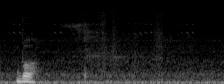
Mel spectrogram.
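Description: A man's voice says one short syllable, then a pause filled with a steady low hum and a faint high-pitched hiss.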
